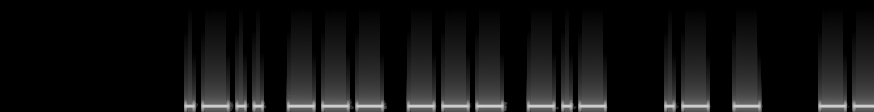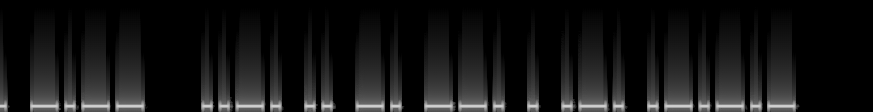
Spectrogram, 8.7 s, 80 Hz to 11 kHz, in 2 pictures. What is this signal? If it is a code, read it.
Morse code, heard as a keyed tone, about 28 wpm, 700 Hz. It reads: LOOK AT MY FINGER.
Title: Sentences from Top 1600 Words 28wpm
